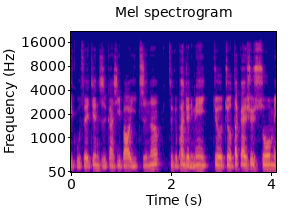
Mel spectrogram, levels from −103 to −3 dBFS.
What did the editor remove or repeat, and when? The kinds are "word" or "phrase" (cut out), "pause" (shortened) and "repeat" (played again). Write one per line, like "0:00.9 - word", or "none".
0:01.9 - pause

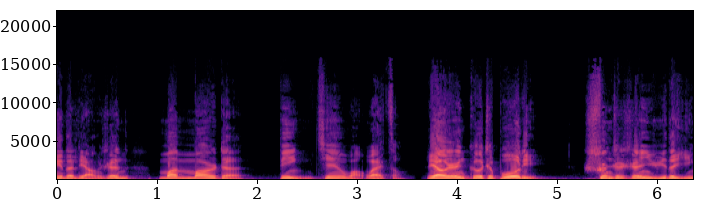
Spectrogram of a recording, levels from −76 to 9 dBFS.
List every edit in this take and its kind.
0:03.6 - pause

